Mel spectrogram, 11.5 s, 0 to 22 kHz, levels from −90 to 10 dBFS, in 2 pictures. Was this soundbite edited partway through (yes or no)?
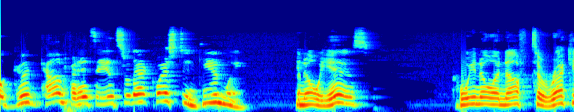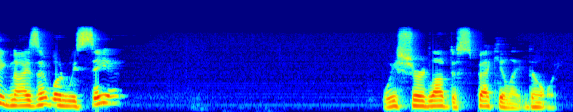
yes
